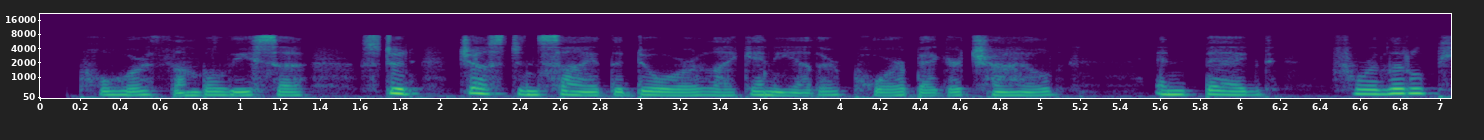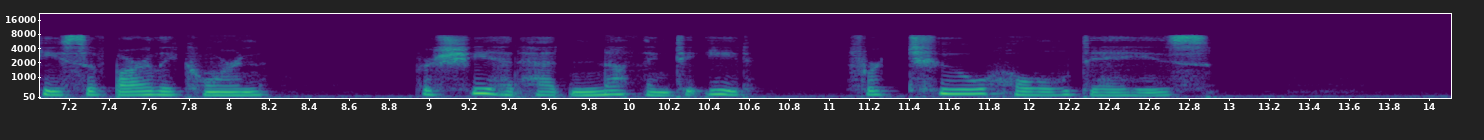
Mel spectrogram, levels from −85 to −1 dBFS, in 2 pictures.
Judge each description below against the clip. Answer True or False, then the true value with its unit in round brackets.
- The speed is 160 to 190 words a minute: False (140 wpm)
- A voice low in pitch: False (160 Hz)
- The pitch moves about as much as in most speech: True (3.0 semitones)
